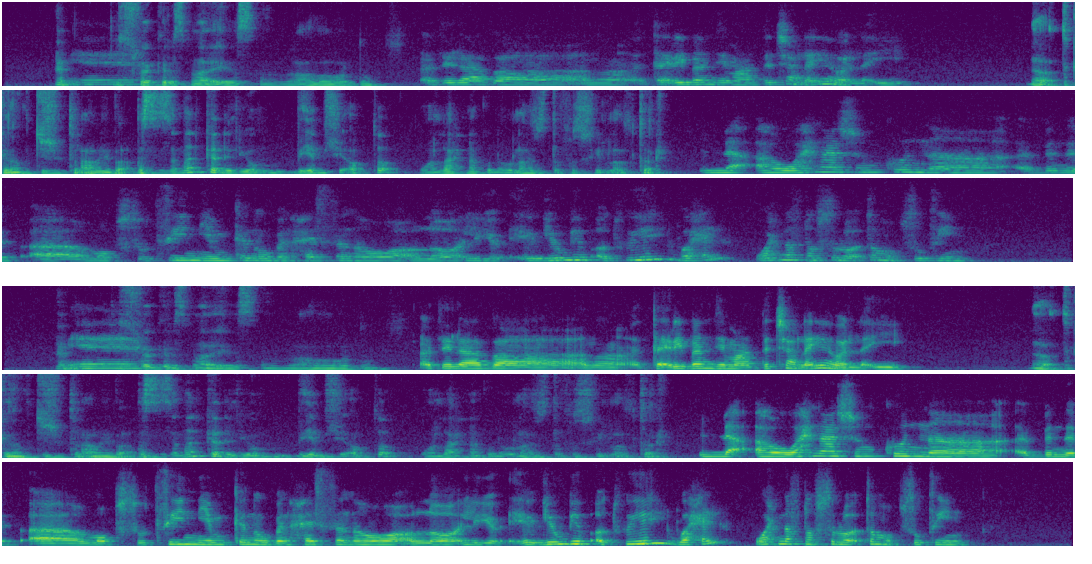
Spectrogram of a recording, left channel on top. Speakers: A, on the right (about 35°); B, on the left (about 40°).
A: ياه
B: <laughs> مش فاكر اسمها إيه بس كنا بنلعبها برضه
A: دي لعبة انا تقريبا دي ما عدتش عليا ولا ايه
B: لا أنت كده ما كنتش بتلعبي بقى بس زمان كان اليوم بيمشي أبطأ ولا إحنا كنا بنلاحظ التفاصيل أكتر
A: لا هو احنا عشان كنا بنبقى مبسوطين يمكن وبنحس ان هو الله اليو- اليوم بيبقى طويل وحلو واحنا في نفس الوقت مبسوطين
